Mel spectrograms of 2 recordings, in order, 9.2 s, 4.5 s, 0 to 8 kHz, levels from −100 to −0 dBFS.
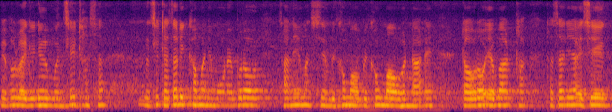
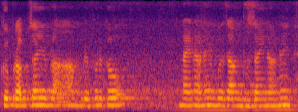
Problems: background sounds at intervals, background conversations at intervals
